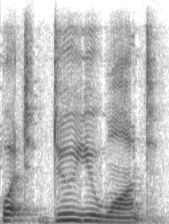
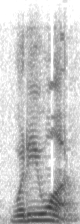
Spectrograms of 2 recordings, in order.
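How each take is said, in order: First: Each word is said separately and fully. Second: The words are blended and linked together. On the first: The speaker calls it wrong. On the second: The speaker calls it right. "That's an example of blending and linking occurring in spoken English"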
